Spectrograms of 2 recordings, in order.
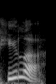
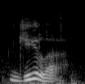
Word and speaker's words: Gila: Like pronouncing it Gila and not Gila.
